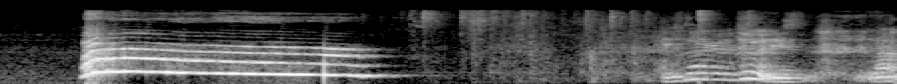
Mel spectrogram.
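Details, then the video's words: Pet Dachshund howling in a home howling contest: one loud, clear howl lasting about two seconds with slowly falling pitch, followed by quieter human voices and murmuring. "Daschund Howling Contest"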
